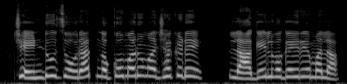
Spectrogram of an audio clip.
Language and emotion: Marathi, fearful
